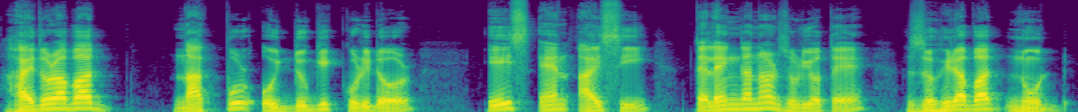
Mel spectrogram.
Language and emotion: Assamese, neutral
